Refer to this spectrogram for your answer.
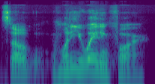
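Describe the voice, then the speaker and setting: A man's voice: a little high, expressive, unhurried, mellow, no echo. A man playing an earnest, loyal kid hero in a screenplay table read. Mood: heartfelt.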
